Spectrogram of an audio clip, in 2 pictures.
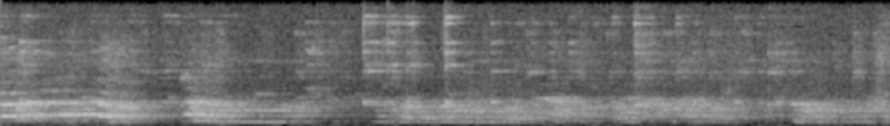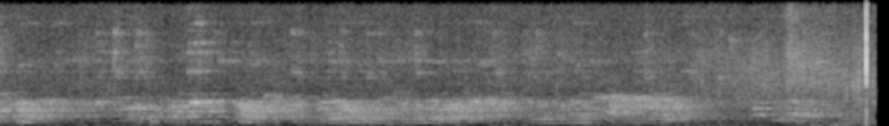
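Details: Hunting dogs chasing a wild boar, early in the hunt: a chorus of overlapping barks and high yelps pouring out continuously, a few voices rising above the pack, ending with a sharp click.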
